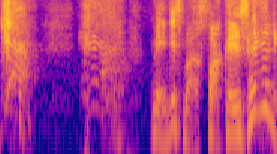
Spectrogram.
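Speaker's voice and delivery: swooping, lively, animated squirrel voice. Voicing a squirrel struggling with a heavy gun in a tree: Bean Nut squirrel voice. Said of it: "and just kinda, like".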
